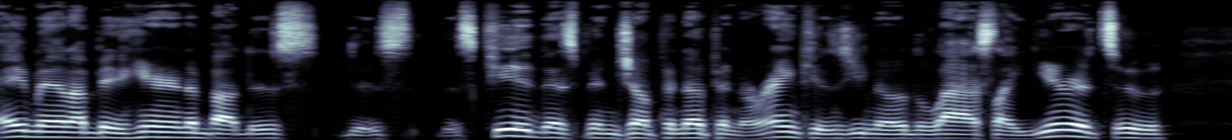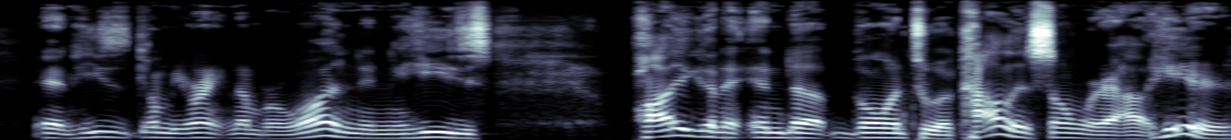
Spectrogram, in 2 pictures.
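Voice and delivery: ordinary talk

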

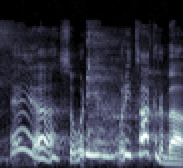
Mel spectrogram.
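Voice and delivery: sarcastic, high-pitched, swooping, swinging intonation. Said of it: "That's like sarcastic Jesus".

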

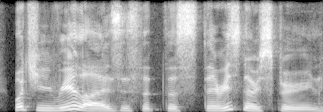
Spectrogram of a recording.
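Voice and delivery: put-on kid's accent. Quoting the spoon bender kid from the film, imitating the spoon bender kid's accent. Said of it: "he's got the greatest accent as well".

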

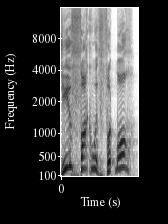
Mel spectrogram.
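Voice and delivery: put-on Scottish accent, loud and high. Retelling what a scottish man asked another man, in a put-on scottish accent. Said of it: "He looks at him in his Scottish way".

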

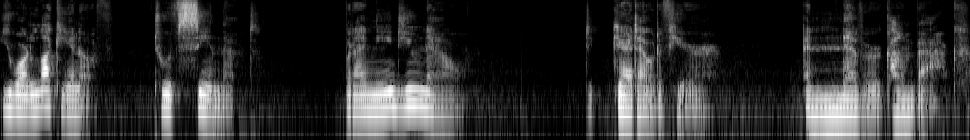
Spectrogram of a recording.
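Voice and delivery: quiet, low, intense voice. Speaking in character, leaning down into a woman's ear: intense, quiet voice. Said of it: "in a more intense, quiet fashion".

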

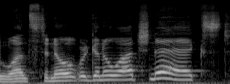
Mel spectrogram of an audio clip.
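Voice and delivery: goofy, very high, dopey, dumb-sounding voice. Host asking the others what they'll watch next, really dumb voice. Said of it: "I asked it in a really dumb voice".

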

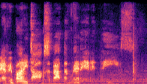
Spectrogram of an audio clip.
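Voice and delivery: breathy, hushed whisper, very quiet. In a role-play scene, one character speaks to the others, whispering. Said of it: "Why are you whispering?".

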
